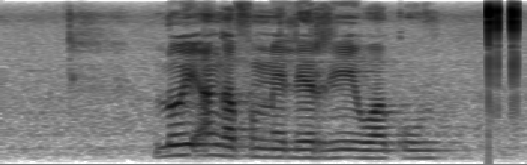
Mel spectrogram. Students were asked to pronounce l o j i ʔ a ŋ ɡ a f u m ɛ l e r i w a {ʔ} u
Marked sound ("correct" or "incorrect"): incorrect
